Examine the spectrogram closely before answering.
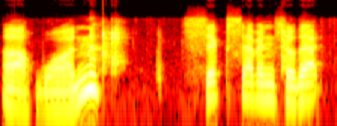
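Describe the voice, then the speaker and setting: A game master narrating a tabletop role-playing game informally, thinking out loud while tallying dice over an online call. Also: medium pitch, big pitch swings, extremely slow, dull audio, noisy background. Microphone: online group call.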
